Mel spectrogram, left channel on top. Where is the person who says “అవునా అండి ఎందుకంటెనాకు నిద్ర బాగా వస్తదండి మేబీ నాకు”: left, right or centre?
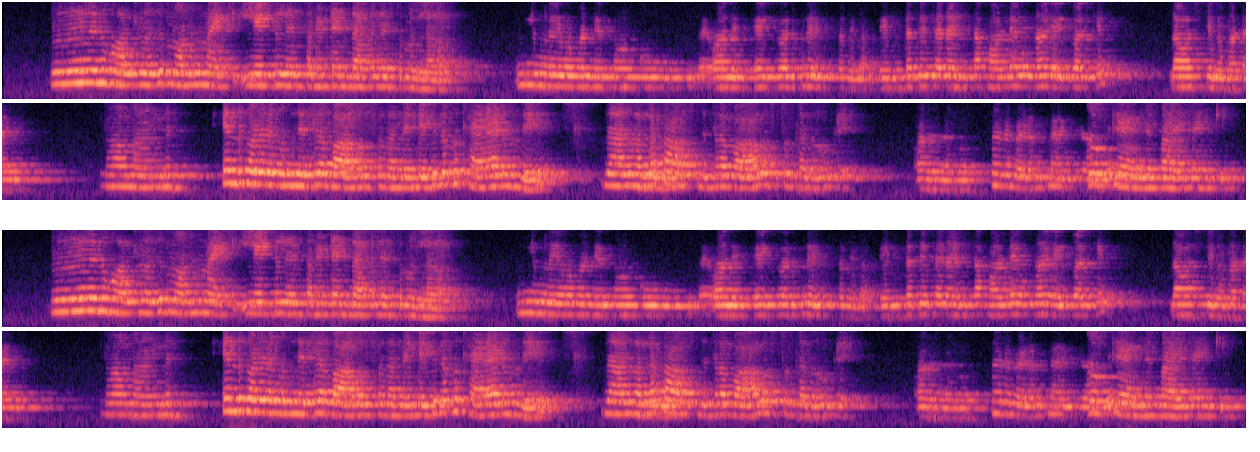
Centre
